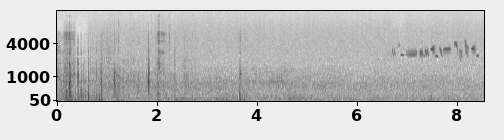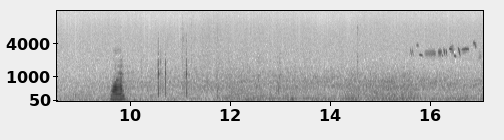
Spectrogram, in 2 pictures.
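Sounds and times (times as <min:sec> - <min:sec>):
hiss: 0:00.0 - 0:17.0
sage sparrow singing: 0:06.6 - 0:08.6, 0:15.6 - 0:17.0
speech: 0:09.6 - 0:10.0.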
